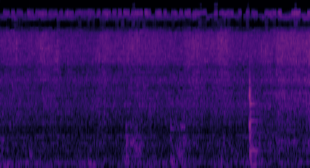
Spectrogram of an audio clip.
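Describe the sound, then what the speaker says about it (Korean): Chopped green onion stir-fried in a hot pan with garlic, giving a steady bright sizzle with a few soft scraping stirs, close and continuous, without any talk. "썰어 놓은 대파도 넣어주고 고소한 파향도 함께 끌어올려 주세요. 이렇게 달달 볶아준 다음"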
